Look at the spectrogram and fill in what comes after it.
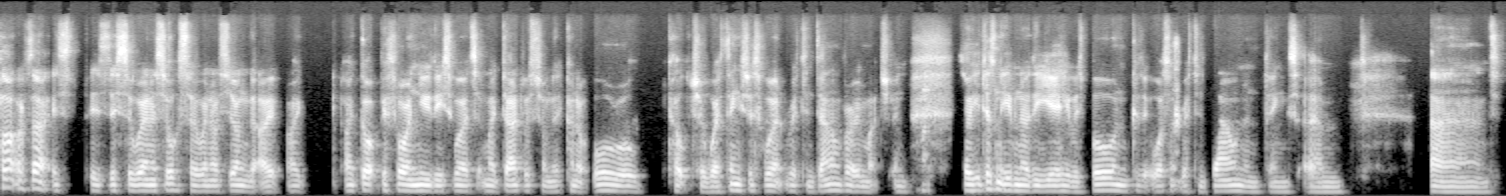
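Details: Adult poet who stammers, speaking in a webinar on stammering and creativity: stammering.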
